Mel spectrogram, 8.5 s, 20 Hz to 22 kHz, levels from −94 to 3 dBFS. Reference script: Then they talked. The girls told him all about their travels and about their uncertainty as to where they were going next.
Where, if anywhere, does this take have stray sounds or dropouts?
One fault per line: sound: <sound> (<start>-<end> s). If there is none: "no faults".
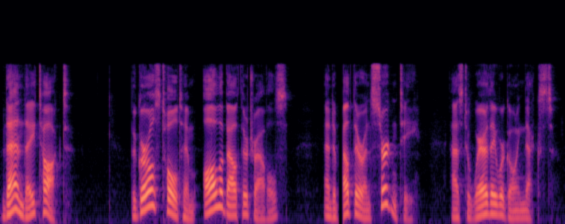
sound: dropout (5.1-5.1 s)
